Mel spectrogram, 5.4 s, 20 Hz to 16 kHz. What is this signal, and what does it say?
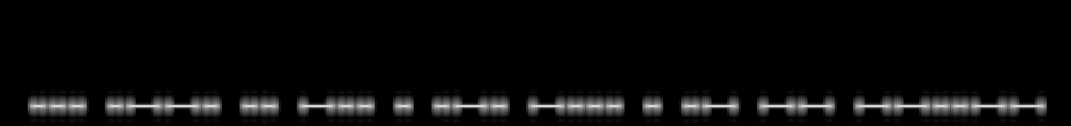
Morse code, heard as a keyed tone, about 25 wpm, 600 Hz. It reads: SPIDERBEAM,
